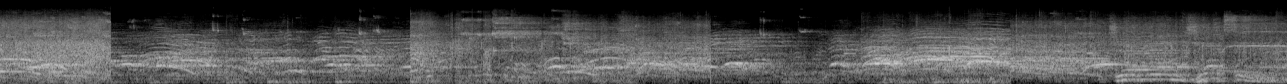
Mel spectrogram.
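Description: Basketball game audio in a gym: a ball bouncing and many short sneaker squeaks on the court, over crowd noise in a large echoing hall. A burst of crowd noise cuts off about a second in.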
